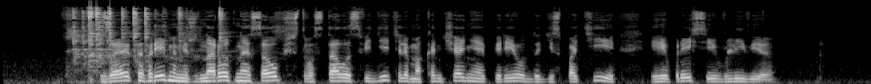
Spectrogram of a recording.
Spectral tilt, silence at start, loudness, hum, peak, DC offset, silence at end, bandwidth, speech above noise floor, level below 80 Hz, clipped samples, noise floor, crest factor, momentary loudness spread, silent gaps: -4 dB/octave; 0.65 s; -16 LUFS; none; 0 dBFS; under 0.1%; 1 s; 16.5 kHz; 42 dB; -46 dBFS; under 0.1%; -59 dBFS; 18 dB; 12 LU; none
